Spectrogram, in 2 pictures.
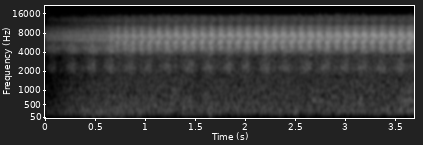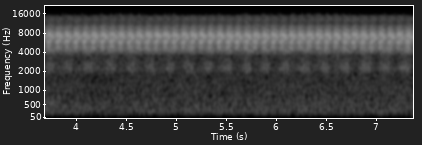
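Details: Cicadas singing: a dense, shrill buzzing chorus that fades in over the first second, then holds steady with a rapid, even pulsing of about four beats per second. No other sounds.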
